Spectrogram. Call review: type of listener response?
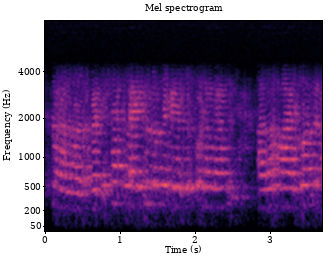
listening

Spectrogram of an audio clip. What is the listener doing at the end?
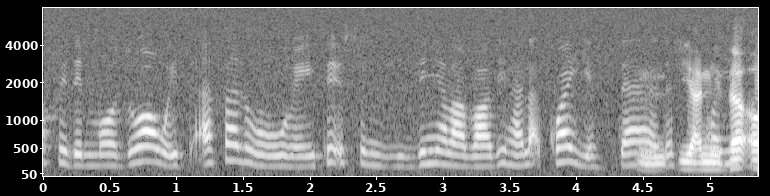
taking over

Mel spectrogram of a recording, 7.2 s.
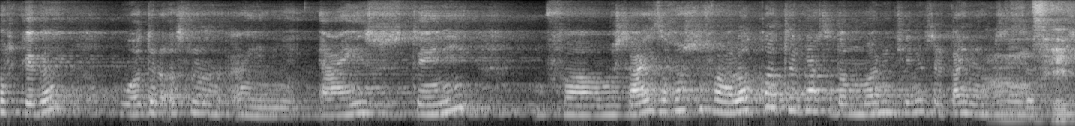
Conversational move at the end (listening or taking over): taking over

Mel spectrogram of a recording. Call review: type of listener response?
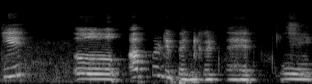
listening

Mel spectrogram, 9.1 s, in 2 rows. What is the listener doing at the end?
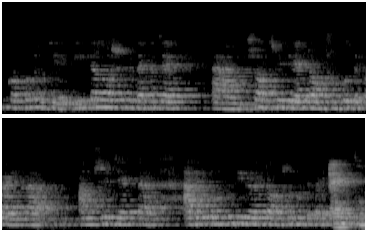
taking over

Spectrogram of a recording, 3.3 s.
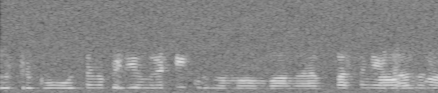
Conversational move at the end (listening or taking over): taking over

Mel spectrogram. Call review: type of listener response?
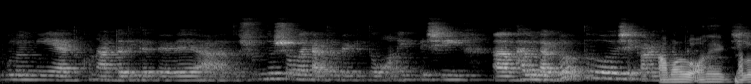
taking over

